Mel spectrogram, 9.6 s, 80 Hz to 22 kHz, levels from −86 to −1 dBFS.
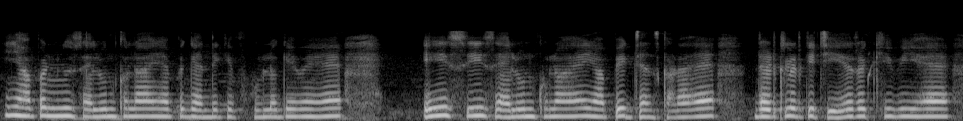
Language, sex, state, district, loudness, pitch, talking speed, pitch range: Hindi, female, Uttar Pradesh, Muzaffarnagar, -28 LUFS, 240 Hz, 210 wpm, 230-250 Hz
